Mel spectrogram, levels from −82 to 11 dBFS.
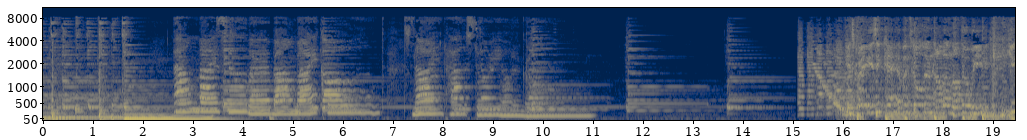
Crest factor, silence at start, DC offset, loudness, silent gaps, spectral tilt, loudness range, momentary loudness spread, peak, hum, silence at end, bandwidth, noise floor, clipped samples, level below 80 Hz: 18 dB; 0 s; under 0.1%; -20 LUFS; none; -5.5 dB/octave; 18 LU; 16 LU; -2 dBFS; none; 0 s; 8.8 kHz; -54 dBFS; under 0.1%; -24 dBFS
